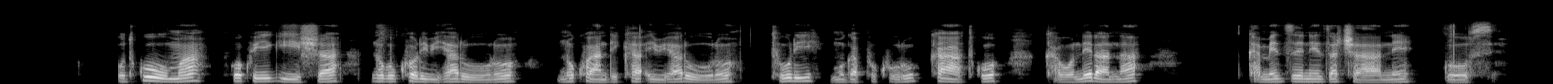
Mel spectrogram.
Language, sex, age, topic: Rundi, male, 36-49, education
